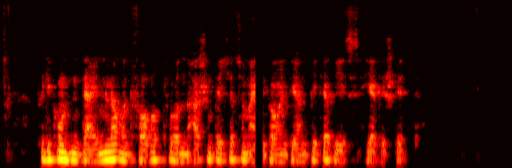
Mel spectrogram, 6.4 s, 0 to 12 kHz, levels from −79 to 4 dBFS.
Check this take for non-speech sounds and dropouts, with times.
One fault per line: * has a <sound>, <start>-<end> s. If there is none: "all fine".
* has a dropout, 3.2-3.3 s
